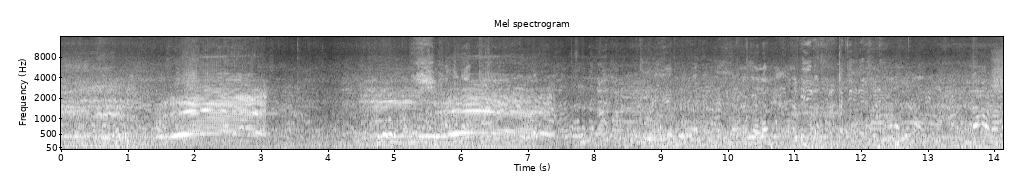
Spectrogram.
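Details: Sahiwal bull calves, one about five months old, at a cattle market: two loud, arching moos about four seconds apart, each swelling then sliding down, over constant men's bargaining chatter and background crowd noise.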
